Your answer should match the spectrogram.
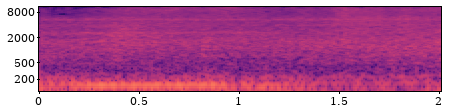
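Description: A steady low mechanical rumble with a hum, louder in the first second and easing a little after it.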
